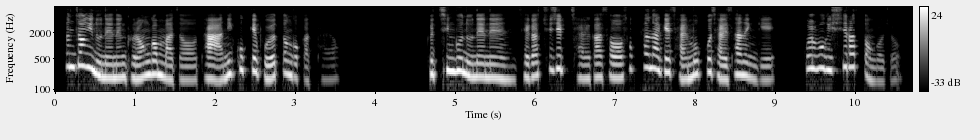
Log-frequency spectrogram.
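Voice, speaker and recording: A woman's voice: medium pitch, smooth. A woman narrating a first-person story in an earnest, plaintive tone.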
